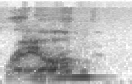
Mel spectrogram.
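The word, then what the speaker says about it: Raon: apologize uh i believe her first name is pronounced like rayon it's like r-a-o-n and then her last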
